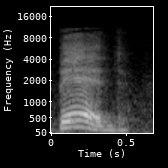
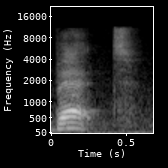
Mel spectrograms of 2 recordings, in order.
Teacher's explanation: bed has a voiced D ending it's not bet with an unvoiced T its bed with a voiced D rode also has a voiced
